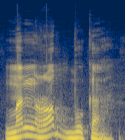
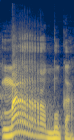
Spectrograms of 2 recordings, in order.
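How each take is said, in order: First: The n is pronounced clearly before the r. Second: The n merges fully into a doubled r. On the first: The speaker calls it wrong. "Gak boleh dibaca man" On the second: The speaker calls it right. "Seolah-olah nun gak ada"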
